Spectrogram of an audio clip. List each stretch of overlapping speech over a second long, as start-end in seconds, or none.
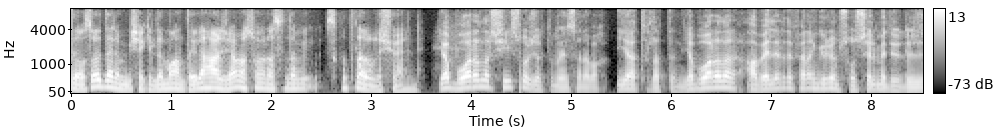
none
